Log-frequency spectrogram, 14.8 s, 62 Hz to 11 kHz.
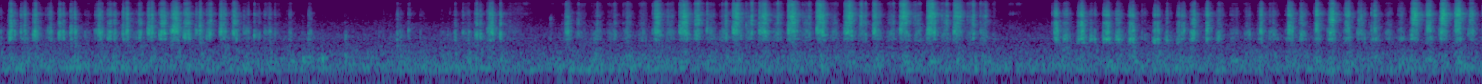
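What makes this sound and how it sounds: A wooden stylus scratches details into a fish drawing on the black wax-coated page of a spiral scratch-art book while the other hand holds the book. The sound is a quick, bright, dry scratching in short, fairly steady strokes, with brief pauses near 3, 5 and 10 seconds.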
